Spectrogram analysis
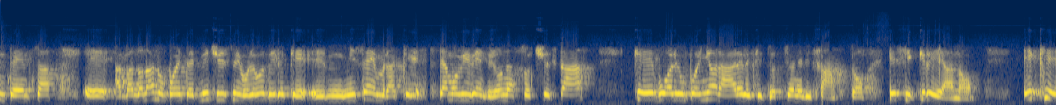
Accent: Argentina; Italian is a second language; now in Rimini, Italy; Vi chiedo scusa per il mio italiano spagnoleggiante, sono argentina, sono un legale argentino.

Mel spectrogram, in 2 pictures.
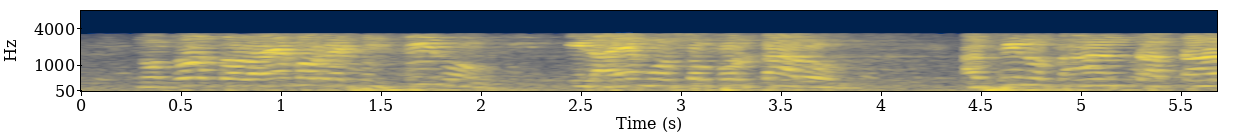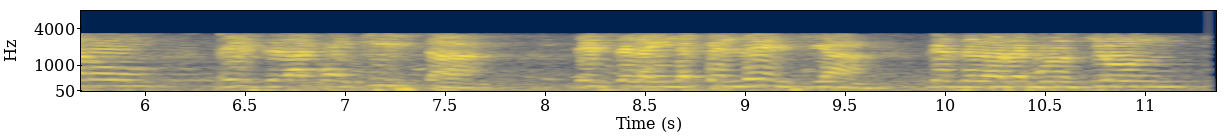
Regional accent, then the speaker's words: Mexico; ha sido el pan de cada día para nosotros como mexicanos

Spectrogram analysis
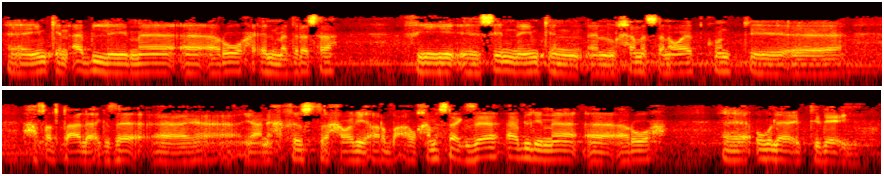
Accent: Bani Ghalib, Asyut Governorate, Egypt; المكان الطفولة والذكريات هي قريتي في صعيد مصر اسمها بني غالب، ده تبع مركز أسيوط ومحافظة أسيوط، وده اللي أنا نشأت فيها وتعلمت فيها بداية من الكتاب والمرحلة الابتدائية،

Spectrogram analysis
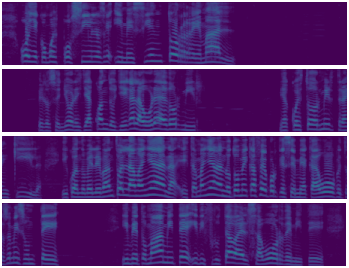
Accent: Caracas, Capital District, Venezuela; entiendo como una venezolana más y como una caraqueña más

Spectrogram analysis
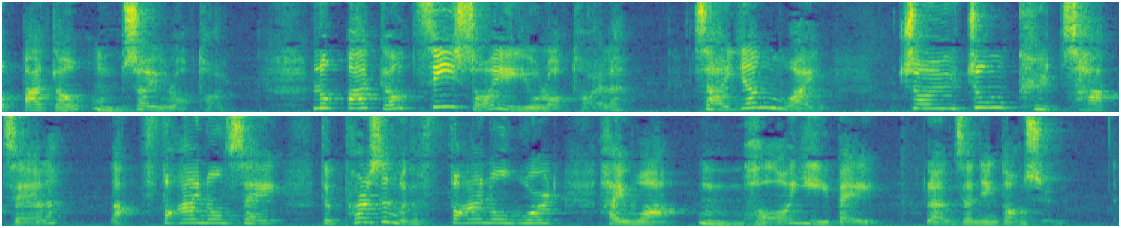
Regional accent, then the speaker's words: Hong Kong; 咁關我香港人咩事？

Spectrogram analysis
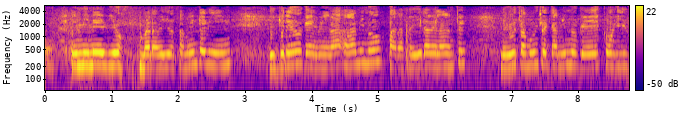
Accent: Cuba; Yo vengo de Cuba y veo que me marcha bien.

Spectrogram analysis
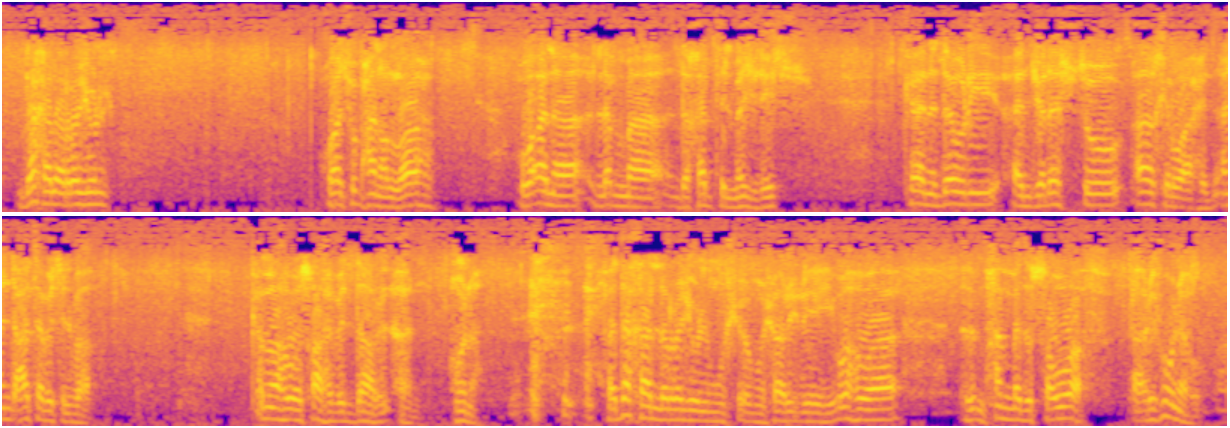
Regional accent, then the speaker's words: Damascus, Damascus Governorate, Syria; وأنا قرأت رسالة عندنا في دمشق الشام

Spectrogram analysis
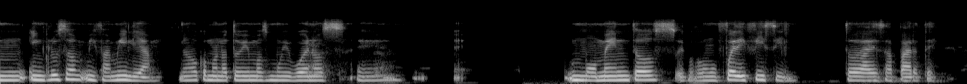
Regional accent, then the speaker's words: La Paz, Bolivia; yo soy boliviana, nací en La Paz, en la ciudad de La Paz, soy paceña, y pues crecí soy la primera hija

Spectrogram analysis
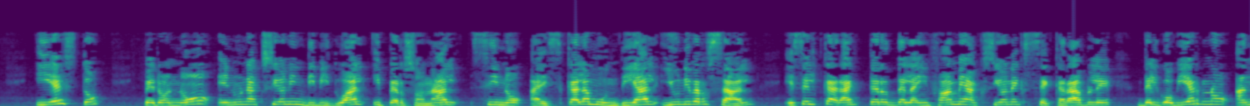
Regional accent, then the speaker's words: Dominican Republic; de un pueblo y de una nación como somos la República Dominicana

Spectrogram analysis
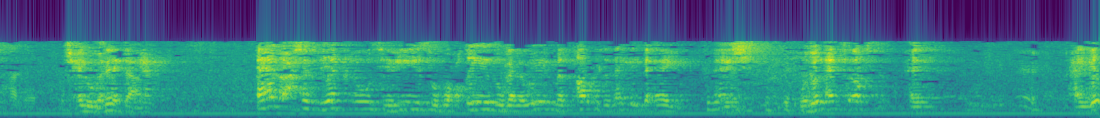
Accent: Egypt; انت اكلك وطريقه اكلنا كمصريين

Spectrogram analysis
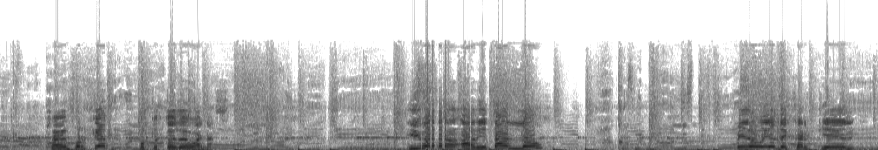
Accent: Chile; Así como buen chileno, ¿ya?

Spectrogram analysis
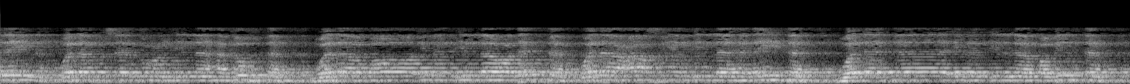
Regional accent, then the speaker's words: Egypt; بلدنا مصر

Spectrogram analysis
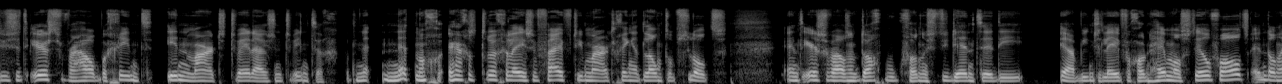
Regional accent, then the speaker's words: Rotterdam, South Holland, Netherlands; Hij was heel lang uit Rotterdam, waar ik vandaan kom, weg.

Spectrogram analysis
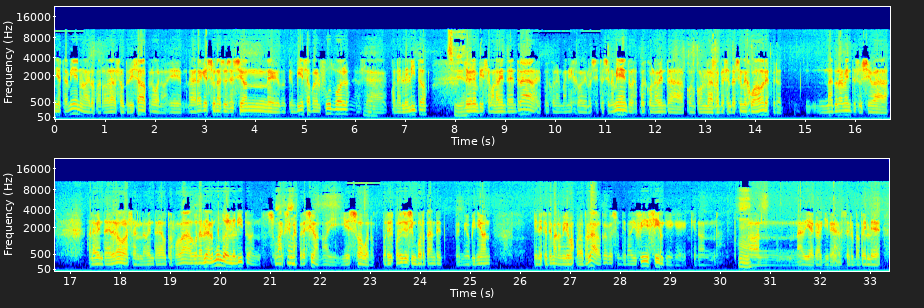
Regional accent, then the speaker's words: Rosario, Santa Fe, Argentina; Yo soy de Rosario. Y fui concejal en Rosario, soy dirigente de fútbol infantil y juvenil, pero bueno, soy vicepresidente de un club de Rosario

